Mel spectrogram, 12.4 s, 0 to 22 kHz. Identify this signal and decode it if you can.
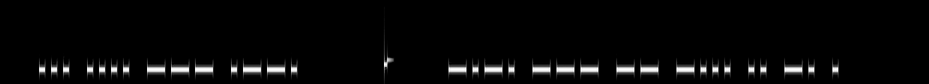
Morse code, heard as a keyed tone, about 15 wpm, 700 Hz. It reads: SHOP COMBINE
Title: Sentences from Top 1600 Words - New Word Drill - 15wpm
